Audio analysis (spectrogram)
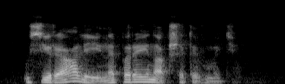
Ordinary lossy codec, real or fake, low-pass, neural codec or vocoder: Opus, 16 kbps; real; 7.2 kHz; none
